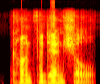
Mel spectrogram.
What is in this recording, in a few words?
"confidential", American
